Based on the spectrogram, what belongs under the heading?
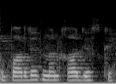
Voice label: quarrel, Domari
